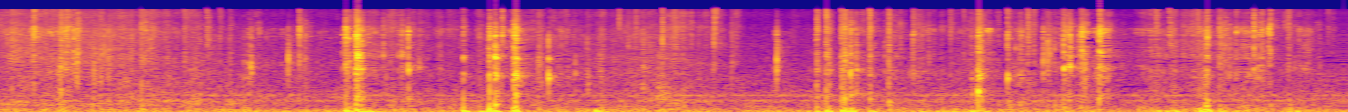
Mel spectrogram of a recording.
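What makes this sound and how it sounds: A small green-handled blade cuts grid lines into a solid, rectangular, palm-sized black-and-white striped bar of soap held in the hand, then scrapes off the small cubes, which fall onto shavings. The clip is a steady run of crisp scraping and crunching, with sharp bright cuts over a low, dull rustle.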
